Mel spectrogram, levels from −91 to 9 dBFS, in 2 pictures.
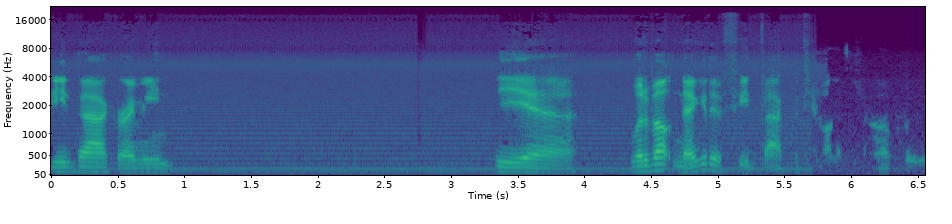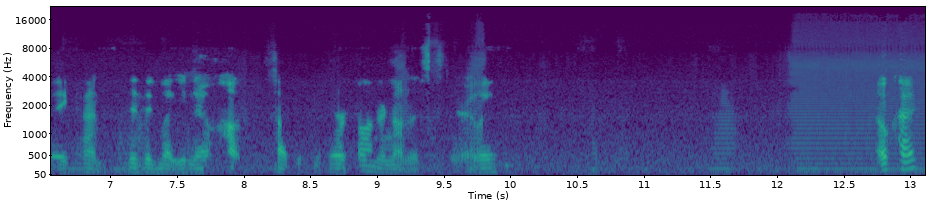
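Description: A steady, raspy buzz runs under the entire clip, roughly 20 dB below the speech. This is mains buzz: sharp spikes from 60 Hz mains spreading harmonics upward. From 5.7 to 12.11 s, the speech sinks by up to around 15 dB. This is likely speech suppressed in double talk, where the echo canceller turned the talker down during overlap.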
